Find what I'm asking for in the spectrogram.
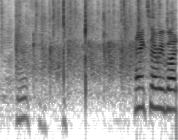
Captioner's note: applause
